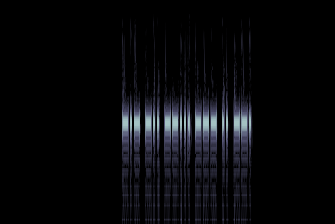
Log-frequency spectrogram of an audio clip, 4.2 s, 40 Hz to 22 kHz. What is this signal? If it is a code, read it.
Morse code, heard as a keyed tone, about 50 wpm, 700 Hz. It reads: KD7OIG
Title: USA Call Signs - 6 Characters - Repeated 3x - 50wpm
